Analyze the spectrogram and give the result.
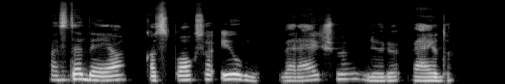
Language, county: Lithuanian, Kaunas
